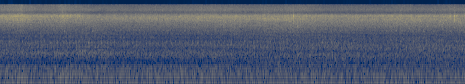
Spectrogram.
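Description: Tractor-driven wheat thresher running steadily while threshing wheat: the tractor's diesel engine holds a constant hum under load, with a steady hiss from the threshing drum and chaff blower.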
